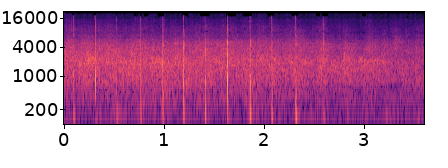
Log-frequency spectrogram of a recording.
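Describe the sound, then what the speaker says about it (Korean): Church congregation applauding together, a burst of sharp, fairly evenly spaced claps that thins out and fades after a couple of seconds, heard alone without speech. "하나님께 영광의 박수 올려드리겠습니다"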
